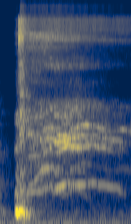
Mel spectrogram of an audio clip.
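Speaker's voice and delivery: high squealing laugh; real high-pitched cackle. Real, not acted. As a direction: crack up at your own fib. Laughs at her own retold lie.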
